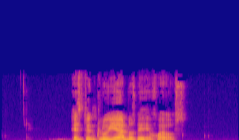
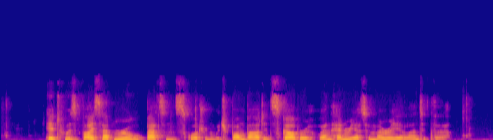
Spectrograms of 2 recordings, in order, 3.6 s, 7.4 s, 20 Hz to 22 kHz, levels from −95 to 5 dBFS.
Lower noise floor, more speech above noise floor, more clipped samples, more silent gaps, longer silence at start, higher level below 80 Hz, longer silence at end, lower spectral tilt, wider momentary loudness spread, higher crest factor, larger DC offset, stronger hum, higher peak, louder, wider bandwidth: first, -70 dBFS vs -65 dBFS; first, 48 dB vs 44 dB; neither; neither; first, 1.1 s vs 0.7 s; about the same, -56 dBFS vs -58 dBFS; first, 0.85 s vs 0.65 s; second, -5.5 dB/octave vs -7 dB/octave; about the same, 15 LU vs 14 LU; about the same, 20 dB vs 20 dB; neither; neither; second, -6 dBFS vs -2 dBFS; about the same, -22 LUFS vs -22 LUFS; first, 11 kHz vs 7.6 kHz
